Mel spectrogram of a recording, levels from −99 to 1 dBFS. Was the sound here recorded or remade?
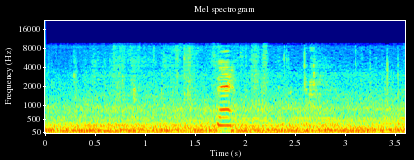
recorded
